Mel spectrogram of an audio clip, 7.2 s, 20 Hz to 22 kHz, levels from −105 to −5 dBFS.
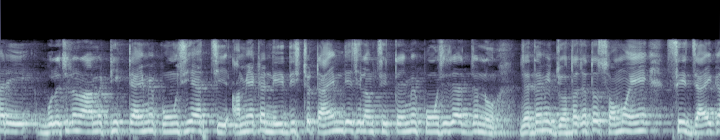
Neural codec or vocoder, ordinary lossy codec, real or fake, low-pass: none; none; real; none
